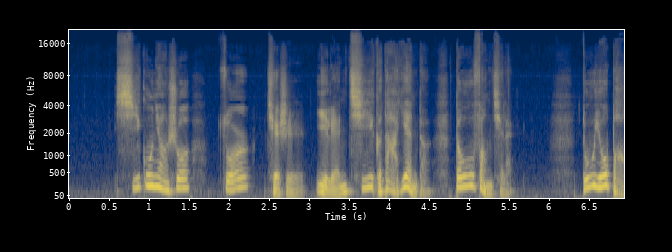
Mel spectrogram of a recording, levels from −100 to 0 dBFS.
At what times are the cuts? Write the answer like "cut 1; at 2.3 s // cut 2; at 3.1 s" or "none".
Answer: cut 1; at 2.3 s

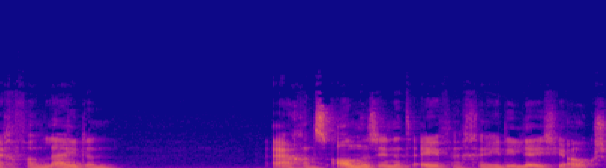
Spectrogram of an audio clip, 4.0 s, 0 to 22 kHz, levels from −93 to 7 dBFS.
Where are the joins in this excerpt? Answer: cut 1; at 1.6 s

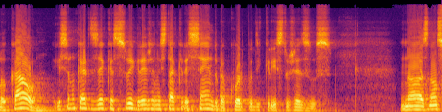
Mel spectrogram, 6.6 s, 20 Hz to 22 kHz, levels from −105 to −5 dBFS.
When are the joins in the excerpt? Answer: cut 1; at 3.3 s

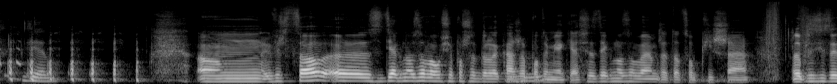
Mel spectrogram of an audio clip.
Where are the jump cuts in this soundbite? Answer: cut 1; at 6.6 s

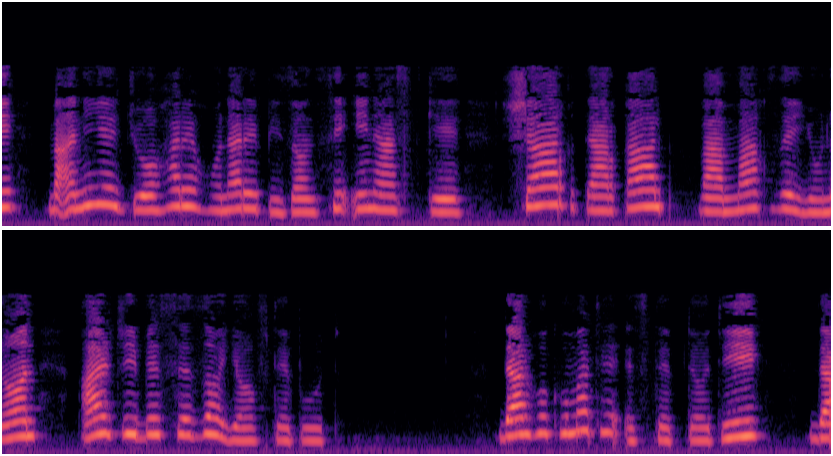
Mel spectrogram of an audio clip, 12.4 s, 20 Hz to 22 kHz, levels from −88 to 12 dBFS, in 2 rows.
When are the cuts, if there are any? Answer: none

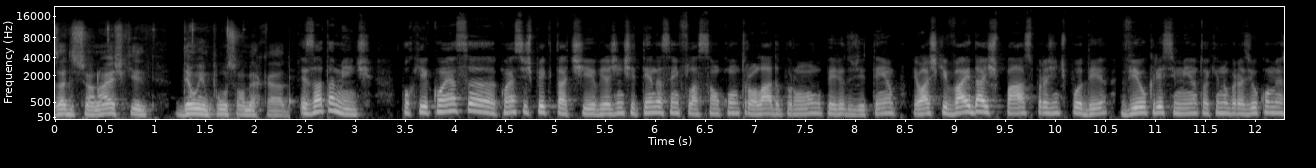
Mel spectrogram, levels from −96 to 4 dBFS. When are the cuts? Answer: cut 1; at 8.5 s // cut 2; at 10.6 s

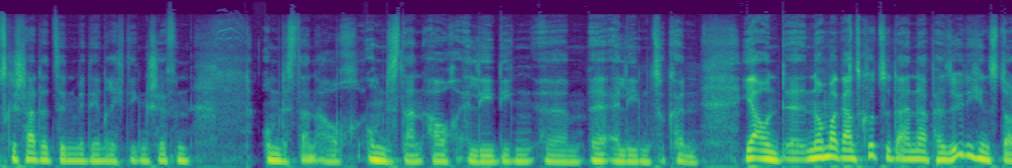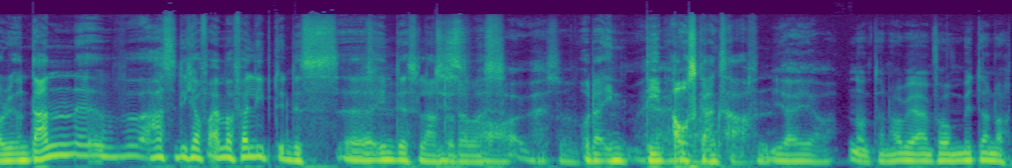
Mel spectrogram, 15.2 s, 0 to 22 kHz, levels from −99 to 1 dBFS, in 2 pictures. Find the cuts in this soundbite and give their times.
cut 1; at 2.7 s // cut 2; at 14.0 s

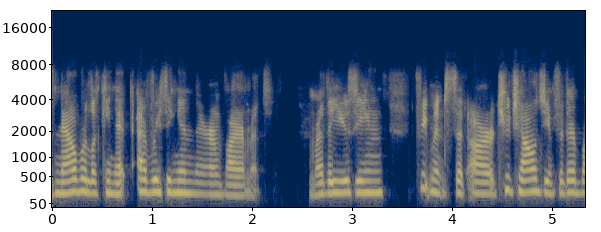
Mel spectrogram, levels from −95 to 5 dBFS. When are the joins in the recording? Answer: cut 1; at 2.6 s

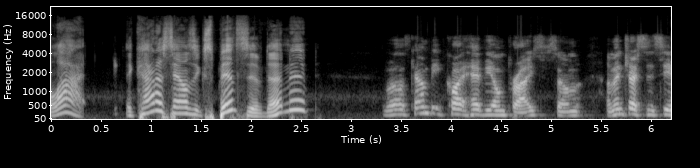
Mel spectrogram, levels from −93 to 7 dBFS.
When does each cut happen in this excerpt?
cut 1; at 3.6 s

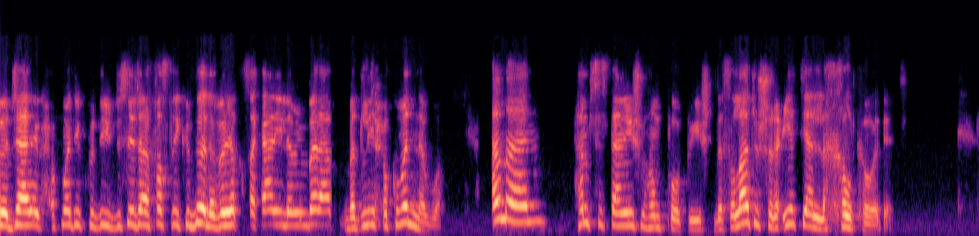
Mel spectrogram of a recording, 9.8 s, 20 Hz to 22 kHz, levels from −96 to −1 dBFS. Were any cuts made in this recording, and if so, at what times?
cut 1; at 3.3 s

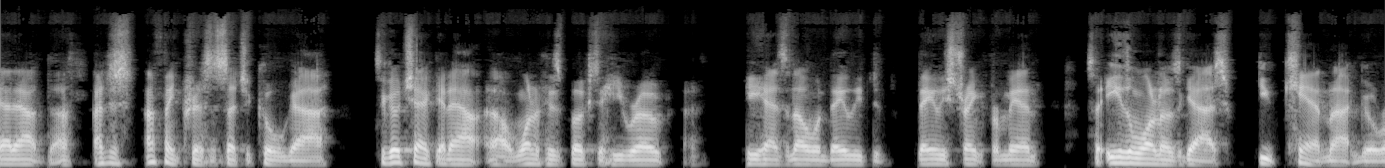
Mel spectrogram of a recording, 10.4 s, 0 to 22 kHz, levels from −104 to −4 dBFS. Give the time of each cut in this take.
none

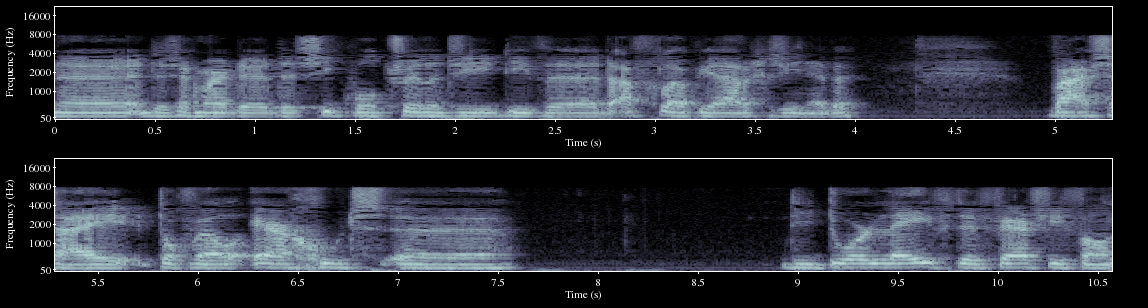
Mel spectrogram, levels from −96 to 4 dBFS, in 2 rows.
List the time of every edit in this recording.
none

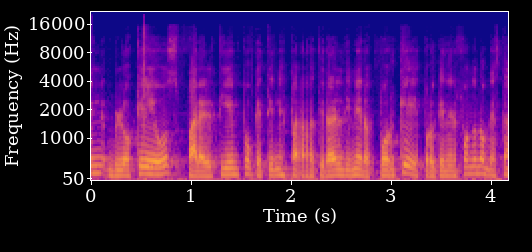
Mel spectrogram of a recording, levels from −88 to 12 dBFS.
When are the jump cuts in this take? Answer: cut 1; at 2.8 s

